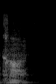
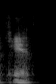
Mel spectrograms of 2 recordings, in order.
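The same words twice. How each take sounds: First: The word is said in a posh accent. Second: The word is said in a plain accent. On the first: "with the posh accent, it's can't" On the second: "You guys don't say can't"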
